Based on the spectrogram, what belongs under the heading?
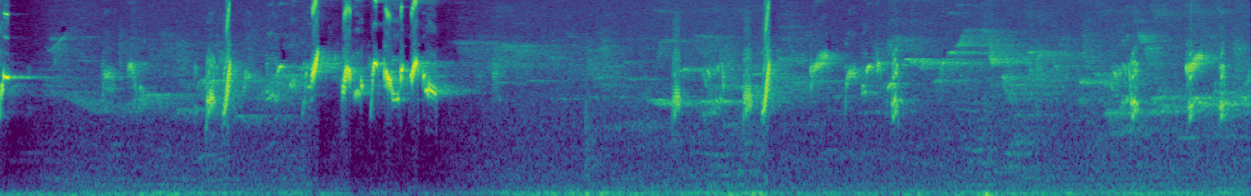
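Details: Red-whiskered bulbul, a Vietnamese cage bird stirred to fight, delivering a busy string of liquid whistles and slurred notes, a dense burst early on, then varied phrases with brief pauses.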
